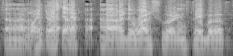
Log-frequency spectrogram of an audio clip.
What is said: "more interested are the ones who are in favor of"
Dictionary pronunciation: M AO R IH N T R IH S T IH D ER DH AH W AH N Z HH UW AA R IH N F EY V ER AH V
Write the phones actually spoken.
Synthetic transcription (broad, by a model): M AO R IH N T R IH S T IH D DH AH W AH N S HH UW AA R IH N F EY B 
